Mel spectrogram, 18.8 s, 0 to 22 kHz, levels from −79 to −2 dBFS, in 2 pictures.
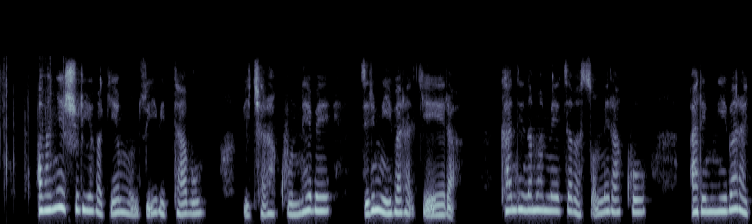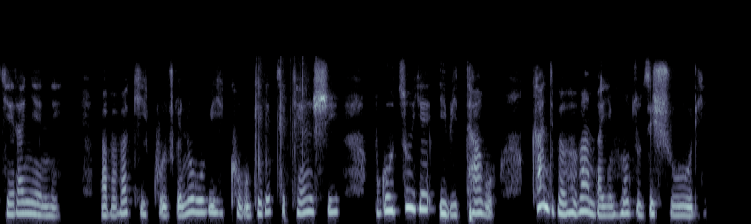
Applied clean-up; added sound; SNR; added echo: neural mask model RNNoise.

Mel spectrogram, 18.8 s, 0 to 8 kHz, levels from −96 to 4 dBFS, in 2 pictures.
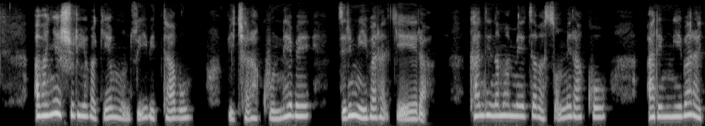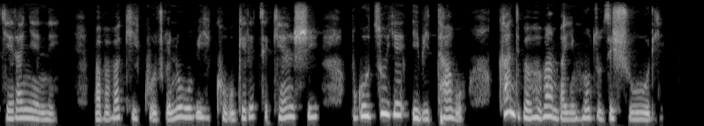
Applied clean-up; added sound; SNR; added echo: none; none; none; none.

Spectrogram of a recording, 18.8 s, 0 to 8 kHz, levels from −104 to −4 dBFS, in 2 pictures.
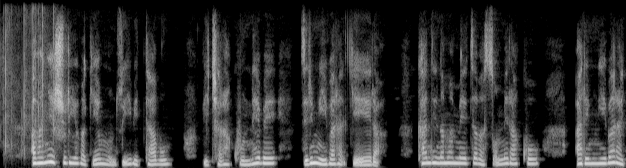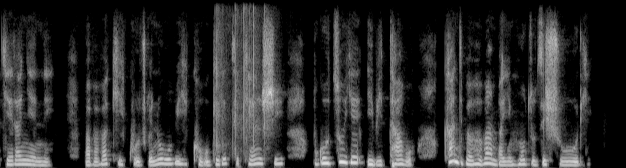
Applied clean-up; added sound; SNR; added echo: none; Crushing; 17 dB; none.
